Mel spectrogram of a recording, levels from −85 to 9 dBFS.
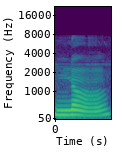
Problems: none marked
